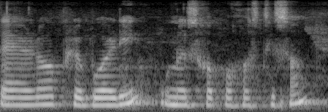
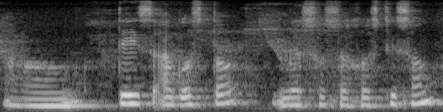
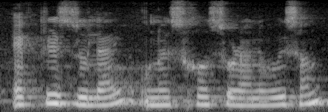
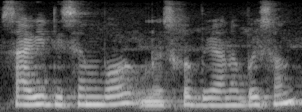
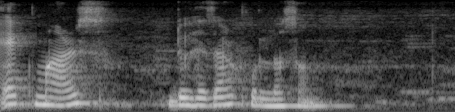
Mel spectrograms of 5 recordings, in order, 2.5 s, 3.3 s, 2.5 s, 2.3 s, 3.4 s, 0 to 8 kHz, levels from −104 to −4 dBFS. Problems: constant background noise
